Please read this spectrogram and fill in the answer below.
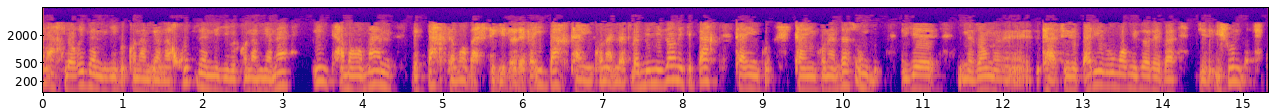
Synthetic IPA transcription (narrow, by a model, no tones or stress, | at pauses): mænʔæxlɒːɣiːze̞nd̪e̞ɡʲiːbḛkʰonæmjɒ̰ːnæxuːbze̞nd̪eɡʲiːbekʰonæmjɒːnæ | ʔiːnt̪ʰæmɒːmæn | be̞bæxt̪ʰemɒːbæst̪eɡiːd̪ɒːɾḛvæʔiːnbæχt̪ʰːæjiːnkʰonænd̪æst̪væbemiːzɒːniːcʰebæxt̪ʰːæinʰæjiːnkʰonænd̪æst̪uːnd̪̥iɟene̞zɒːmt̪ʰæsiːɾebæd̪iːɾumɒːmiːzɒːɾevæd͡ʒiʔiːʃun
